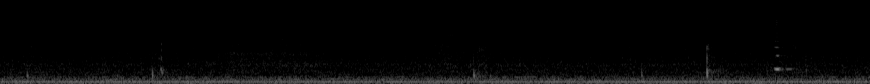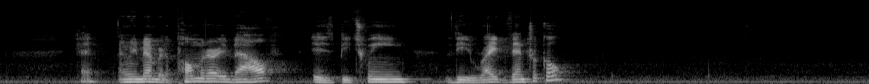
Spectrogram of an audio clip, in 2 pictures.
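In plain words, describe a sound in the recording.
A felt marker squeaks softly as it writes on a board.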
